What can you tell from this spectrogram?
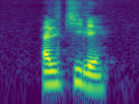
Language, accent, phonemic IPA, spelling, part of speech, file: French, France, /al.ki.le/, alkyler, verb, LL-Q150 (fra)-alkyler.wav
- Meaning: to alkylate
